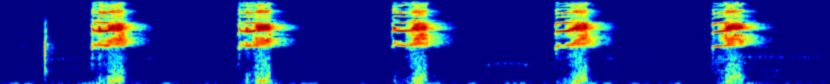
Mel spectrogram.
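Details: Lively gacor lovebird as a lure recording for prompting song: after a short click, five loud harsh high chirps follow about once a second.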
